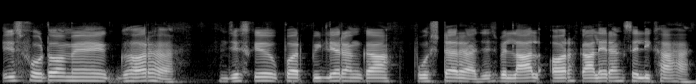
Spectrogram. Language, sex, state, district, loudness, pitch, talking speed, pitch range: Hindi, male, Jharkhand, Garhwa, -17 LUFS, 155 Hz, 170 wpm, 150-170 Hz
